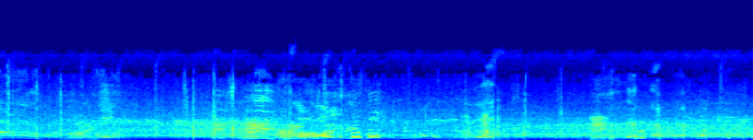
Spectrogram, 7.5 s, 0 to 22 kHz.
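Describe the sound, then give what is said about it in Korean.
A stadium crowd of over 41,000 at an Angels–Mariners baseball game applauds and cheers in a standing ovation for Albert Pujols's 3,000th hit, a dense, steady roar of clapping and many overlapping voices that holds loud for the whole stretch with no lulls. “4만 1,000명이 넘는 관중 대부분이 경기 내내 상대팀 메리너스를 응원하고 있었지만 이 순간만큼은 상당수가 기립박수로 축하에 동참했고요.”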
